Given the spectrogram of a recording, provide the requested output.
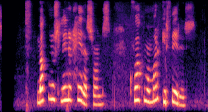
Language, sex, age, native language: Icelandic, female, 11, Icelandic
